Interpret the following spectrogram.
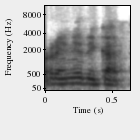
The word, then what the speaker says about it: René Descartes: El origen de la razón aparece con este filósofo que se llama René Descartes. O René Descartes en realidad. Como se pronuncia.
